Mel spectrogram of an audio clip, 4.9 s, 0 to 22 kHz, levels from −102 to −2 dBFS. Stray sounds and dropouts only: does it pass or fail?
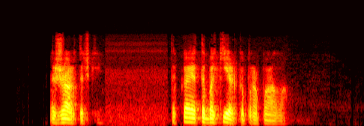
pass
